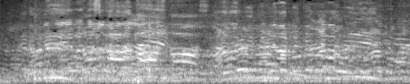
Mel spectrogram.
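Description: Several voices chattering at once, overlapping so that no one speaker stands out.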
